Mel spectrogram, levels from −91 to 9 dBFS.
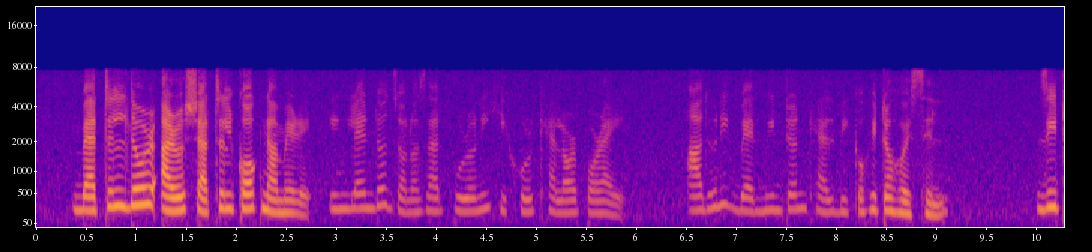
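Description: Nothing stood out on listening that would point to a fault in the recording or transmission chain.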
